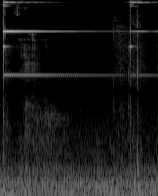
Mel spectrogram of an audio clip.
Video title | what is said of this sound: How Can These Two Silver Bullion Coins Be SO Different? | use the end tip of your thumb here just to kind of have it ring up against the backstop there, and you can hear it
